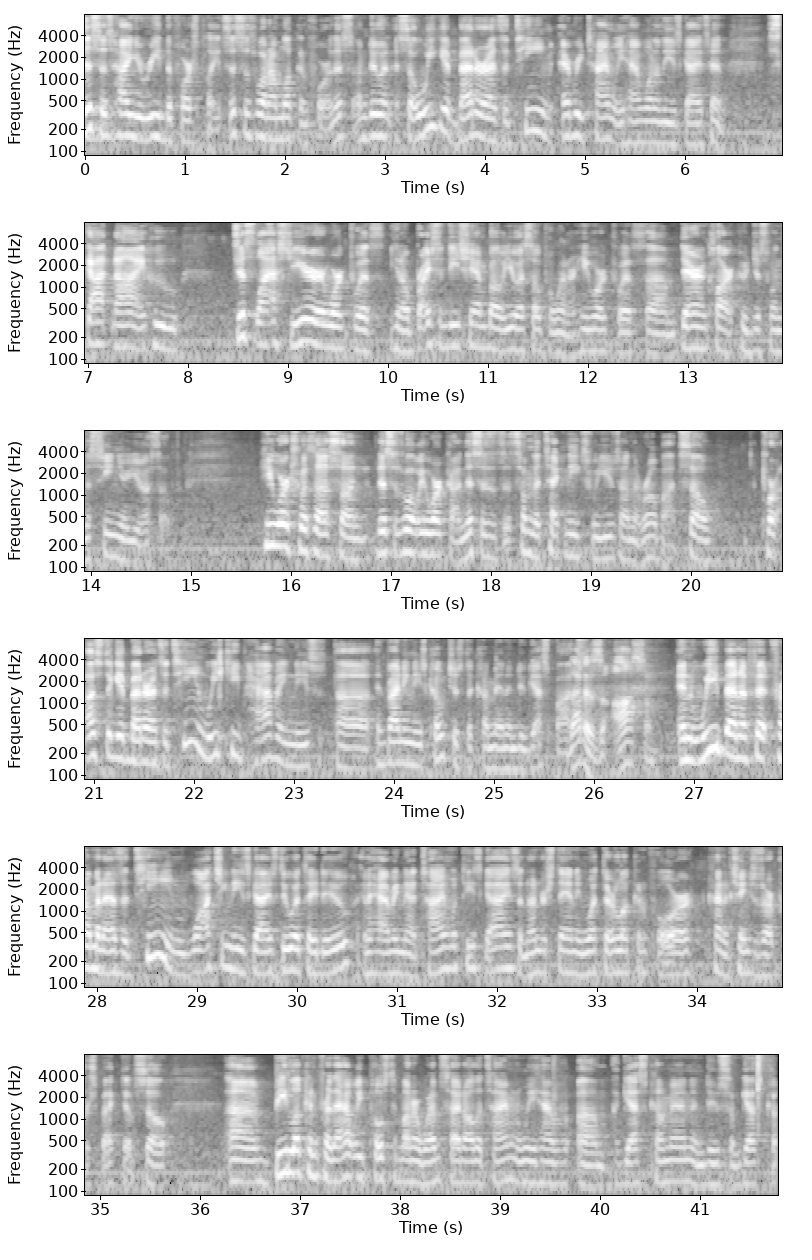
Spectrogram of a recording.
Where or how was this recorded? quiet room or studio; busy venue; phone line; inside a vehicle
busy venue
